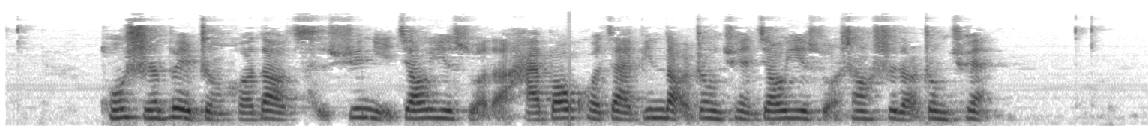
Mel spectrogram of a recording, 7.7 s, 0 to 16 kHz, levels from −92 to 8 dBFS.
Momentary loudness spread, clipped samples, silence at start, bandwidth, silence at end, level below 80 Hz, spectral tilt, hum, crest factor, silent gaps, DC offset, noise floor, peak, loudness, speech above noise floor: 8 LU; under 0.1%; 0.7 s; 10 kHz; 1.05 s; -64 dBFS; -3 dB/octave; none; 16 dB; none; under 0.1%; -61 dBFS; -2 dBFS; -18 LUFS; 44 dB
